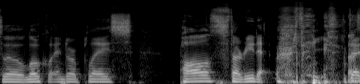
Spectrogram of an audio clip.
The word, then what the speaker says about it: Starita: It's a local indoor place, Paul Starita. Did I say it right? That's pretty close. Yeah. No. You said it more like an Italian would. Starita. Yeah. Starita.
